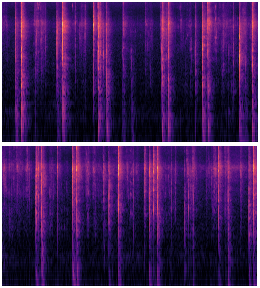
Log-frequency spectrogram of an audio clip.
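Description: Hard plastic trading-card holders clicking and clacking against each other as a stack of cased cards is handled and shuffled through, sharp irregular clicks about twice a second.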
